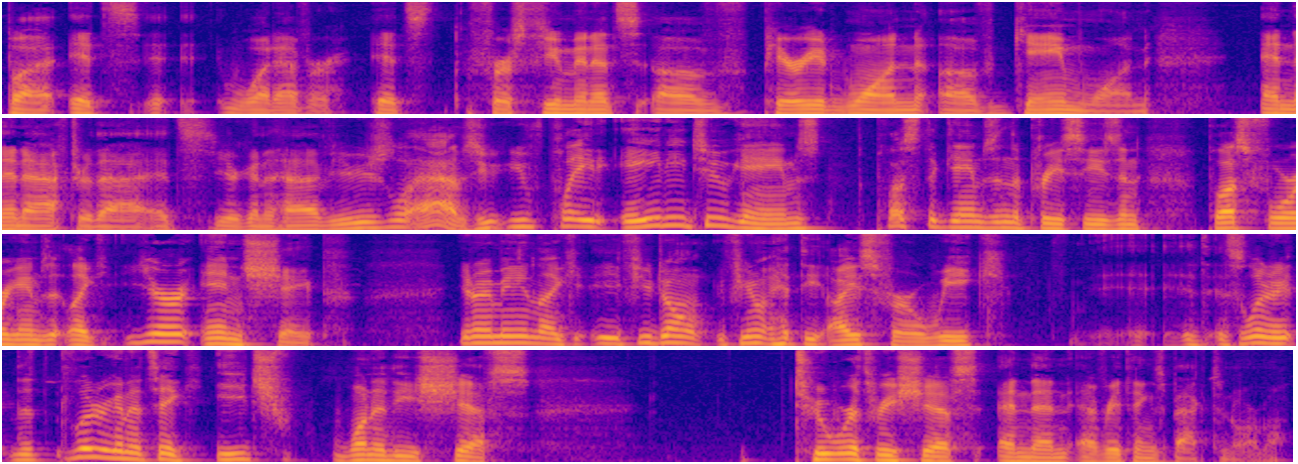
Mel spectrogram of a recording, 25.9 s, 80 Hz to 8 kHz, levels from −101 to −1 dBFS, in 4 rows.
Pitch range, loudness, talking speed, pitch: 105-150 Hz, -27 LUFS, 195 wpm, 125 Hz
